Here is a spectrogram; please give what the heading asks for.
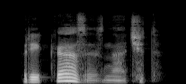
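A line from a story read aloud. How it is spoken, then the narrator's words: Thoughtful speech. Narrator (Russian): задумчиво произнес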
